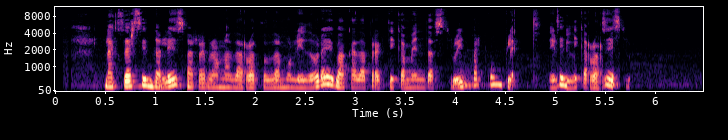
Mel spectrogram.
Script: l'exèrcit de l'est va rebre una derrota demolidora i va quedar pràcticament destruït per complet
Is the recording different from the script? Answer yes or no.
yes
